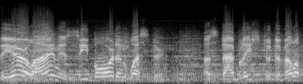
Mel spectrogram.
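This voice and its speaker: A man's high voice with very wide pitch swings, music playing in the background. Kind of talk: newsreel narration.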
